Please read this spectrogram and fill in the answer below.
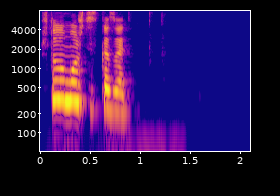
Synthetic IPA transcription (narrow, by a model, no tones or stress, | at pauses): ʂt̪ovɨmoʐɨtʲɪskɐzatʲ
